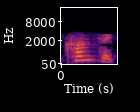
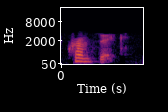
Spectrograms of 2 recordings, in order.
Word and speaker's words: Crumsick: Crumsick. It's like a crumbs and then you're sick, but you put them together and it's Crumsick.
